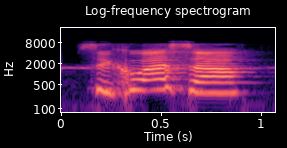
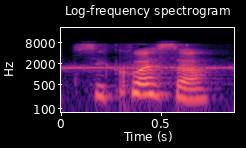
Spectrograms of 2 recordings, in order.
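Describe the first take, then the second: First: Higher, insistent repeat; insistent question. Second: Said in the usual way. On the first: Real, not acted. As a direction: demand to know, pitched up.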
